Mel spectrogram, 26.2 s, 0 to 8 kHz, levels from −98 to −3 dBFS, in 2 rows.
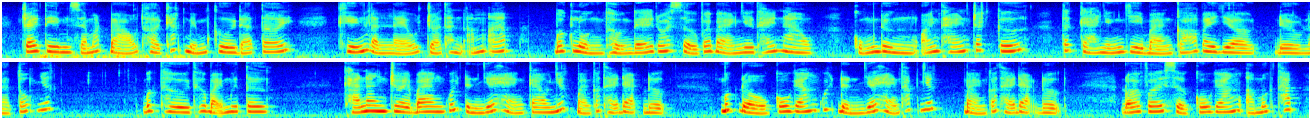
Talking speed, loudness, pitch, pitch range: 205 wpm, -26 LUFS, 240 Hz, 205-265 Hz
